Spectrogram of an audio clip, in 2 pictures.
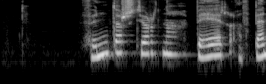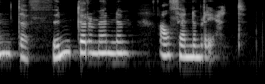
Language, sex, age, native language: Icelandic, female, 30-39, English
